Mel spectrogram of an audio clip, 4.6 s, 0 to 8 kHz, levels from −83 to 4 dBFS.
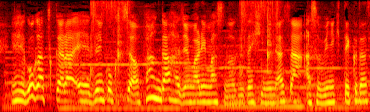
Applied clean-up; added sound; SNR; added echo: none; Splash, splatter; 15 dB; none.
